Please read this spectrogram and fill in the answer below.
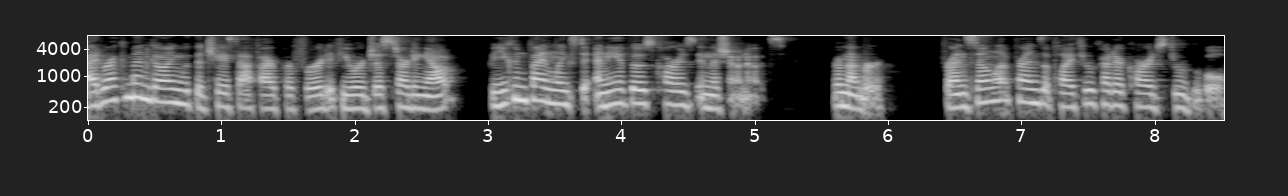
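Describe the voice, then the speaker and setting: An unremarkable speaking voice: a woman with an American accent, fairly high in pitch, with lively intonation. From United States, Filipino American. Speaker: podcast host. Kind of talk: scripted narration; casual interview.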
